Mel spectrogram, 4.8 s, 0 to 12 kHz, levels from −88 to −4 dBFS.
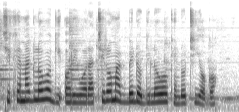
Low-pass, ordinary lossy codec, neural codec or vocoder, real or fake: none; none; none; real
